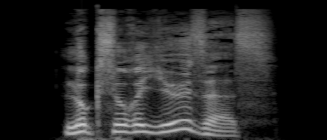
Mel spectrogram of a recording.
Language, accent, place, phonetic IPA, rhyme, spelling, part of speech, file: German, Germany, Berlin, [ˌlʊksuˈʁi̯øːzəs], -øːzəs, luxuriöses, adjective, De-luxuriöses.ogg
- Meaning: strong/mixed nominative/accusative neuter singular of luxuriös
